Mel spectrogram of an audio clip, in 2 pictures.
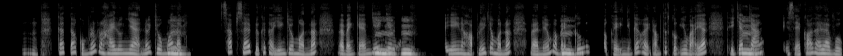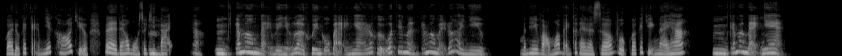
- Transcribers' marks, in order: other background noise
- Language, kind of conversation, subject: Vietnamese, advice, Mình vừa chia tay và cảm thấy trống rỗng, không biết nên bắt đầu từ đâu để ổn hơn?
